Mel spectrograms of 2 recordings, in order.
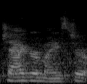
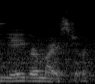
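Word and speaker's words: Jägermeister: a really nice digestive called jaggermeister or i think maybe the pronunciation is jagermeister and it's got like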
